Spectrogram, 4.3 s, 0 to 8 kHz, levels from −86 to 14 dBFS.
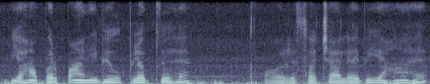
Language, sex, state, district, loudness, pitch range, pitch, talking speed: Hindi, male, Chhattisgarh, Raipur, -14 LUFS, 185-200 Hz, 190 Hz, 155 wpm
